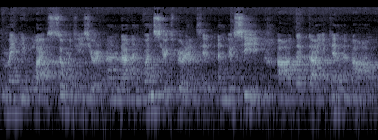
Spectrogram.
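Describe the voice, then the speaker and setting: A woman's voice: deep voice, completely flat delivery, slow, background noise. A woman on a conference panel, answering hesitantly with many fillers. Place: large conference hall. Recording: echoey hall recorded from far off.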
